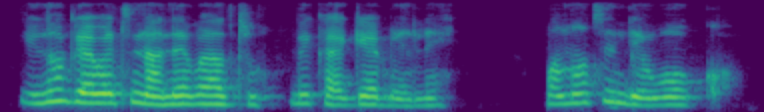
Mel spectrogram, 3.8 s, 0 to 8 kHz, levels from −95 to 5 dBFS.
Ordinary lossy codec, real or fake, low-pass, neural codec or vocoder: none; fake; 7.2 kHz; codec, 24 kHz, 3 kbps, HILCodec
